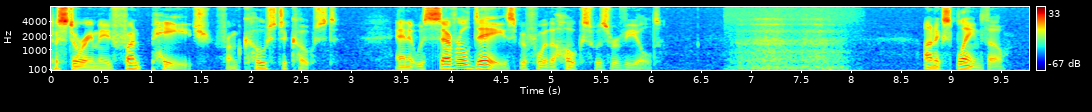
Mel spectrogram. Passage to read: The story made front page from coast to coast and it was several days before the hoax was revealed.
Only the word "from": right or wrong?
right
